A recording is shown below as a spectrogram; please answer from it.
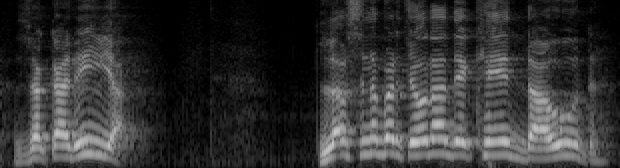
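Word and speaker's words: داؤد: लफ्ज नंबर 14 देखें दाऊद अक्सर लोग इसके इंग्लिश में स्पेलिंग लिखते हैं डी ए यू D Dawood no यह जो वाव है यह साइलेंट नहीं है यह मुतहर है और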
